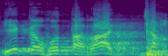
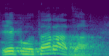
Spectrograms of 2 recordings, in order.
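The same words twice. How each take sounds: First: Each word is pushed out with heavy force. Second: The words flow evenly without heavy force. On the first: This is how an untrained speaker from her background talks. The speaker calls it wrong. "तिला त्या शब्दांवरती जोर देऊन बोलायची सवय होती" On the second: This is the trained, refined way of speaking. The speaker calls it right. "ती थोडं थोडं व्यवस्थित म्हणायला लागली"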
